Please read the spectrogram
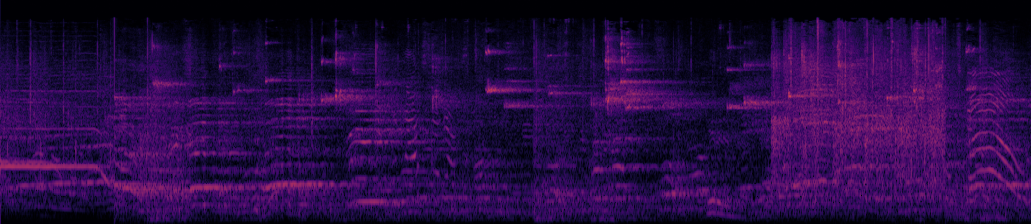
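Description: Basketball game on a hardwood gym floor: sneakers squeaking repeatedly, the ball bouncing, and players' voices calling out in a large echoing gym.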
